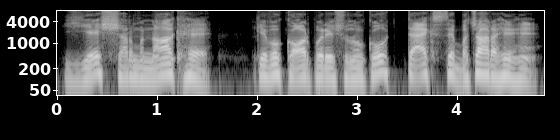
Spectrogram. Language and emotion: Urdu, angry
